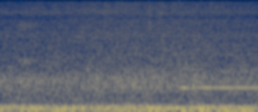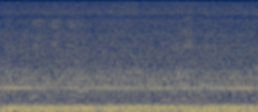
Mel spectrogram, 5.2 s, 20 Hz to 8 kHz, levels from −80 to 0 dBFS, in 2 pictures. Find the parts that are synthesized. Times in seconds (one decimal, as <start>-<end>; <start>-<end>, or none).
none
